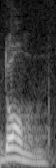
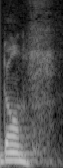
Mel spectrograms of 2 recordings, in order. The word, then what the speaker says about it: dom: Because uh Polish has words like dom, which is the word for house, and that ends in a voiced sound, right? Dom doesn't become domp.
